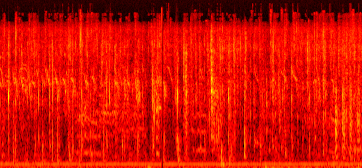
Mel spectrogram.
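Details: Chickens, roosters and chicks in a coop with many babies at hectic lunch time; dense overlapping clucks, short peeping chirps and scratchy notes under a steady low hum.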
